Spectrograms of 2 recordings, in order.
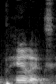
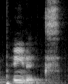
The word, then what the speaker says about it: Penix: Because he wasn't saying Penix. He was saying Penix.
